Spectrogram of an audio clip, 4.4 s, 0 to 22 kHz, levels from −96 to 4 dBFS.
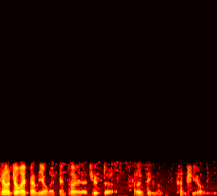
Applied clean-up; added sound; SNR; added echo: classical method spectral subtraction.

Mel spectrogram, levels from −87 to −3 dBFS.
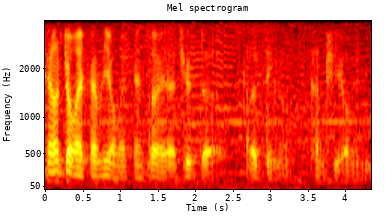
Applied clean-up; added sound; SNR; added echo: none; Buzz; 15 dB; none.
